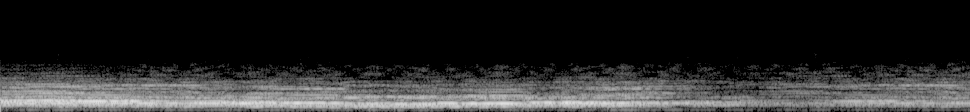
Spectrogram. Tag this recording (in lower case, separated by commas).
sound effect, music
